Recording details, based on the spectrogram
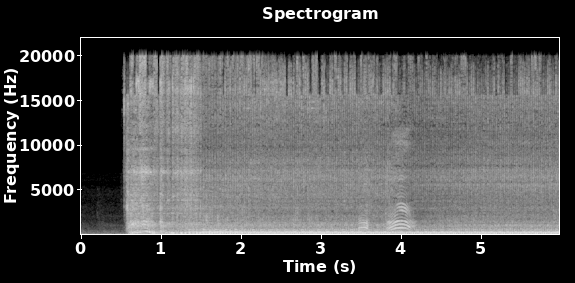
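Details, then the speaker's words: Mitsubishi FD25 forklift with an S4E diesel, first start after the injection pump timing was corrected, with glow plugs pre-heated and new injectors: brief cranking, then it catches and settles into a steady, even idle clatter. It's the first start without ether or a gas-soaked rag. "that is the first time that that thing has started without the assist of ether or rag soaked in gas or something like that"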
